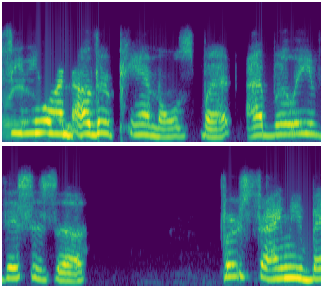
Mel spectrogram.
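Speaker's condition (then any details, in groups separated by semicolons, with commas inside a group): Cerebral palsy; tracheotomy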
